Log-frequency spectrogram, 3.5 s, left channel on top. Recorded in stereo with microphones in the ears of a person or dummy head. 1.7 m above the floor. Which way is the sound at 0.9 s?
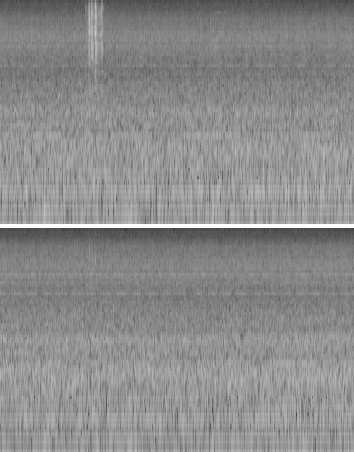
80° left.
